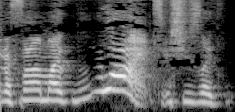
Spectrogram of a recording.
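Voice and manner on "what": high-pitched, irritated "what"; exasperated answer. Retold or imitated. Woman answering sister's untimely call, exasperated. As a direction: answer the phone fed up, voice jumping up.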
